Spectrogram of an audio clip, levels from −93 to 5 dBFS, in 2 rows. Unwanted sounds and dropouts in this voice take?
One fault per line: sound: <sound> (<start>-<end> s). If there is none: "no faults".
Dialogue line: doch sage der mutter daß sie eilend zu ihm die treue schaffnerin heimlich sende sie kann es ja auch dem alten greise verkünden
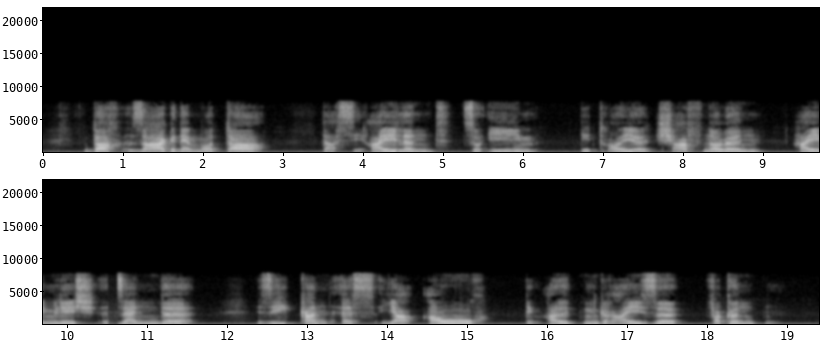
sound: dropout (10.5-10.6 s)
